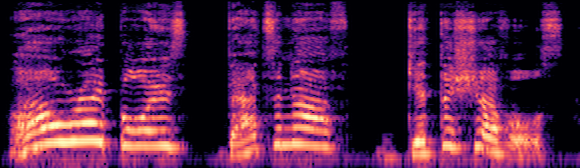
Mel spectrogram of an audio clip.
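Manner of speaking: put-on high, loud Cloud Man shout, slowing on boys; a big, high call to the work crew. A narrator's reading. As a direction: bellow the order across the cloud. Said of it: "they heard him shouting".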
